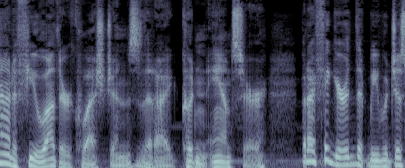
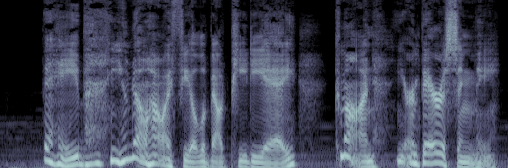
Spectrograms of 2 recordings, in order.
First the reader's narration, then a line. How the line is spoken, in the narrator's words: she giggled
